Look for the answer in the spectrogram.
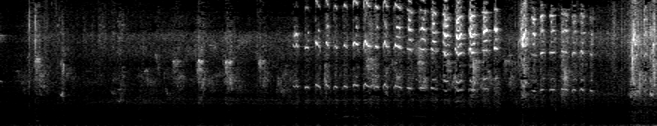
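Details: Female ultramarine grosbeak, said to be very hot and ready for mating, used to warm up a cold male, giving high, thin chip notes in a quick, uneven series, with a brief rustle near the end.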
